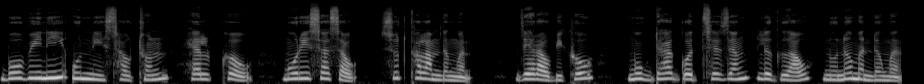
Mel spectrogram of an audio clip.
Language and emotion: Bodo, neutral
